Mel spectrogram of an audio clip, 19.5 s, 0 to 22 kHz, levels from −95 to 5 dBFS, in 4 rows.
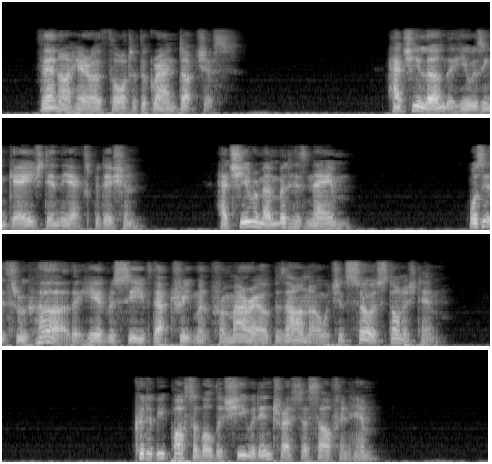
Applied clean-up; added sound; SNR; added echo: none; none; none; reverberation time 0.2 s.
